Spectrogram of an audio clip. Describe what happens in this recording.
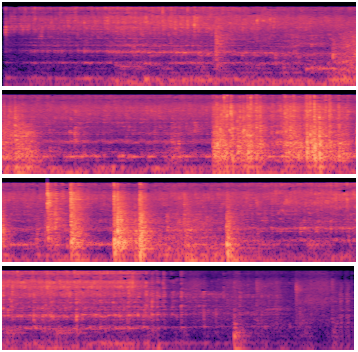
I washed the dishes and while doing so I opened the drawer to take some cutlery out.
